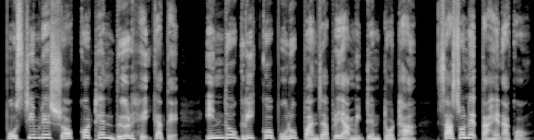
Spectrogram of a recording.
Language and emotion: Santali, neutral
